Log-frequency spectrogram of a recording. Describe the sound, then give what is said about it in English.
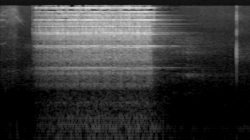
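A telephone rings once in a loud, continuous metallic bell burst lasting almost two seconds, then fades out, followed by a brief faint click. No one speaks. “You see, the chief calls me every morning to check and see how the mission is going. If I don't pick up that phone, he'll know something's gone horribly wrong.”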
